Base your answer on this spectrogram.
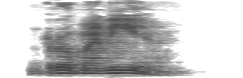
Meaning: Romania (a country in Southeastern Europe)
- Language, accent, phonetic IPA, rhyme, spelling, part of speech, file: Catalan, Valencia, [ro.maˈni.a], -ia, Romania, proper noun, LL-Q7026 (cat)-Romania.wav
